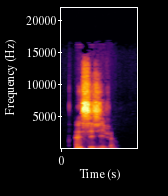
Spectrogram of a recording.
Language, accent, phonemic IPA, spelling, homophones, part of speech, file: French, France, /ɛ̃.si.ziv/, incisives, incisive, adjective, LL-Q150 (fra)-incisives.wav
- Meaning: feminine plural of incisif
